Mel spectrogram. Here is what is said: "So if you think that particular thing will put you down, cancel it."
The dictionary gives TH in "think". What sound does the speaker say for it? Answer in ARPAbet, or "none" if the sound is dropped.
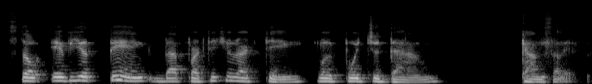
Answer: T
